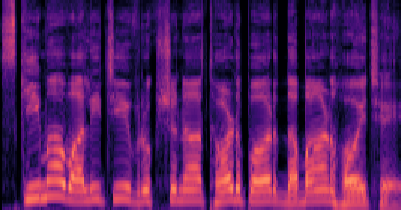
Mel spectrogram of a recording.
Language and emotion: Gujarati, neutral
